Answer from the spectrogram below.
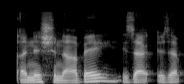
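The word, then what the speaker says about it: Anishinaabe: Um and so it's anishab. Is that is that pronounced correct Lee? Yeah, Anishnab is my people.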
